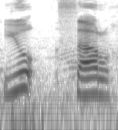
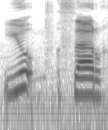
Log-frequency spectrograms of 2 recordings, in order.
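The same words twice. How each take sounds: The two takes are said the same way.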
